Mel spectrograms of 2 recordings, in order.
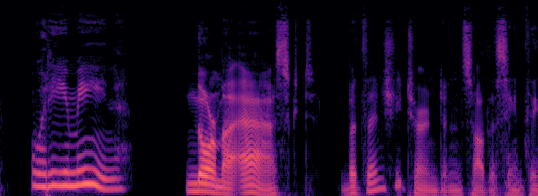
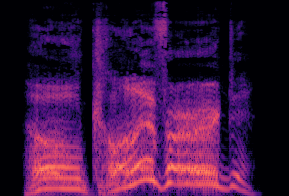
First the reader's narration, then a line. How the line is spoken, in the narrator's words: He shouted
